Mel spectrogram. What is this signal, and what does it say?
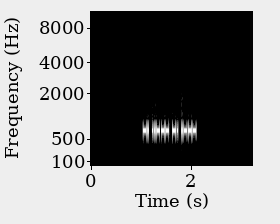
Morse code, heard as a keyed tone, about 53 wpm, 700 Hz. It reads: N2NJ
